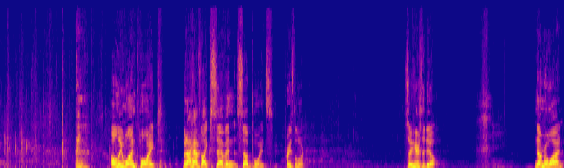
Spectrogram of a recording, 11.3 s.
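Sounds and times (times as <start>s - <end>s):
audience clapping: 0.0s - 3.2s
speech: 1.5s - 6.2s, 8.1s - 8.8s, 10.7s - 11.2s
laughter: 3.0s - 4.2s, 5.4s - 7.4s.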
